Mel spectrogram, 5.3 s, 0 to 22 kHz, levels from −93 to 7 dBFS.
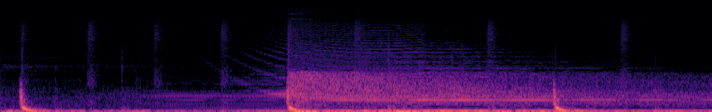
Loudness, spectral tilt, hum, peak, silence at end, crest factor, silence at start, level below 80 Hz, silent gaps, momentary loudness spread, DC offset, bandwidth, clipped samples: -37 LUFS; -9 dB/octave; none; -18 dBFS; 0 s; 16 dB; 0 s; -36 dBFS; none; 19 LU; under 0.1%; 5.4 kHz; under 0.1%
